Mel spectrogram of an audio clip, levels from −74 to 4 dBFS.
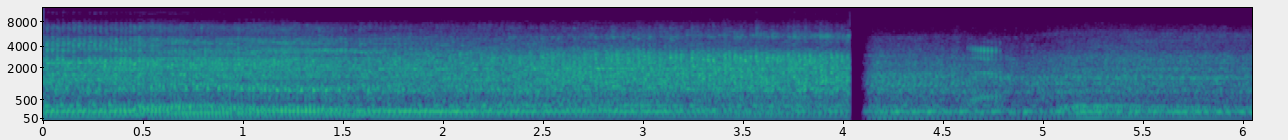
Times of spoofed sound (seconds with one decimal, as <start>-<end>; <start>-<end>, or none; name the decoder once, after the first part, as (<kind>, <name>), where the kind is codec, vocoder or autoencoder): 0.4-2.3 (vocoder, BigVGAN v2)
